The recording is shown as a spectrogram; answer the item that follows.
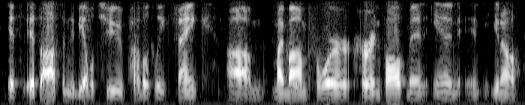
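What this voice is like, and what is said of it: Voice choked with emotion. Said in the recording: “I'm getting choked up”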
